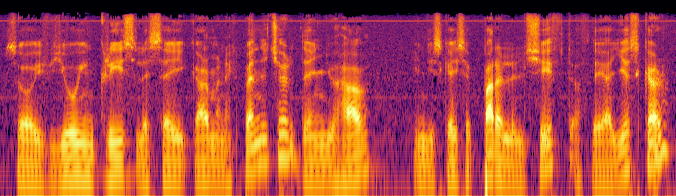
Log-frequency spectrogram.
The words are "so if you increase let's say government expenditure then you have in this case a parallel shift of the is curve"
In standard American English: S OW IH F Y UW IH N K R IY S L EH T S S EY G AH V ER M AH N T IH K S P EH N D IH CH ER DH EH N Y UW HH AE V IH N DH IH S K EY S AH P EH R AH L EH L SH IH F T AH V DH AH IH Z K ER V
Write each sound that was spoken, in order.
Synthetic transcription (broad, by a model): S OW IH F Y UW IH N K R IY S L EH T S S EY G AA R M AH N IH K S P EH N D IH CH ER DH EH N Y UW HH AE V IH N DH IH S K EY S AH P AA R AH L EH L SH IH F T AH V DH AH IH S K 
